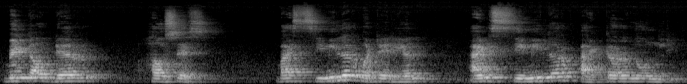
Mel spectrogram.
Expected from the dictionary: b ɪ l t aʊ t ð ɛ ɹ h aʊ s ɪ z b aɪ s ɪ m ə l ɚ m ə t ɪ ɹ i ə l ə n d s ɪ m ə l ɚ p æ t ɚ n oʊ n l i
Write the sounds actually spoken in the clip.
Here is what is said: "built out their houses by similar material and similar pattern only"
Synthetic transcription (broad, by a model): b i l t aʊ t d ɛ ɹ h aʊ s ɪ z b aɪ s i m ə l ɚ m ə t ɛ ɹ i ə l ə n d s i m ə l ɚ p æ t ɚ n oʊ n l i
